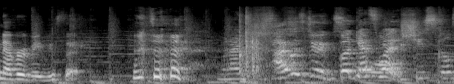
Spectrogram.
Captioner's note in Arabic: يضحك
